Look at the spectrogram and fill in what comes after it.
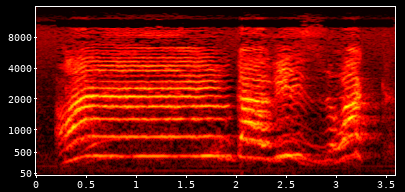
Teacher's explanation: یہاں نون کے بعد کاف حروف اخفا میں سے ہے، یہاں اخفا ہوگا نون پہ اور را کے اوپر زبر ہے، را پر پڑھیں گے۔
